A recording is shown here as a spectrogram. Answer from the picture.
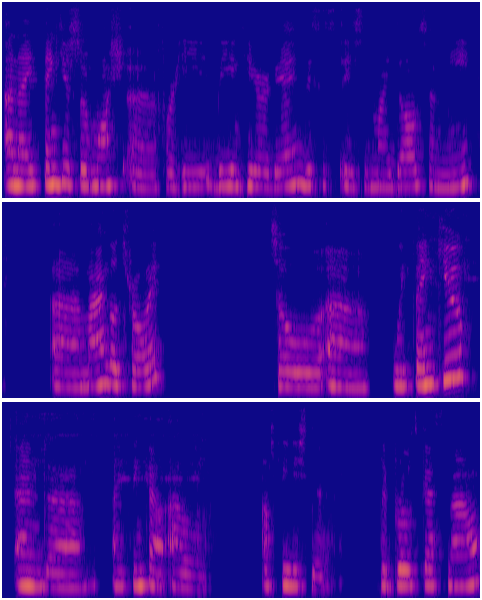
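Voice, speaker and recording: A woman with a non-native accent speaks at a fairly high pitch, leaving long, frequent pauses. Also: fairly even intonation. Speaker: dog trainer. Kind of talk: lecture. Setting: live online broadcast. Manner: halting.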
